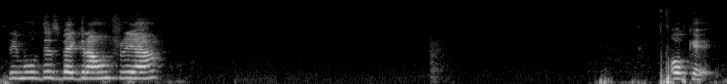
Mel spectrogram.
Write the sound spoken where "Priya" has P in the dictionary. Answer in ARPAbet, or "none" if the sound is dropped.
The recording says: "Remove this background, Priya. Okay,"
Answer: F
